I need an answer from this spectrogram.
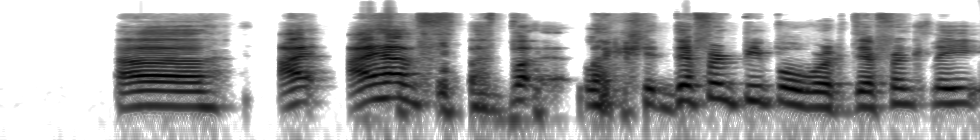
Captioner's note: laughs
